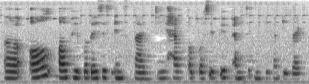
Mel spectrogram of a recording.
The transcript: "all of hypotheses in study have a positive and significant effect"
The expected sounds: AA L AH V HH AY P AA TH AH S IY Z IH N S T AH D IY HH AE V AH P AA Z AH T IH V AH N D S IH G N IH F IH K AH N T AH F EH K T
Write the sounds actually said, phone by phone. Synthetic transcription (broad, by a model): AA L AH F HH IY P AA T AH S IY S IH N S T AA D IY HH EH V AH P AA S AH T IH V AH N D S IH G N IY F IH K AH N T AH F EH K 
